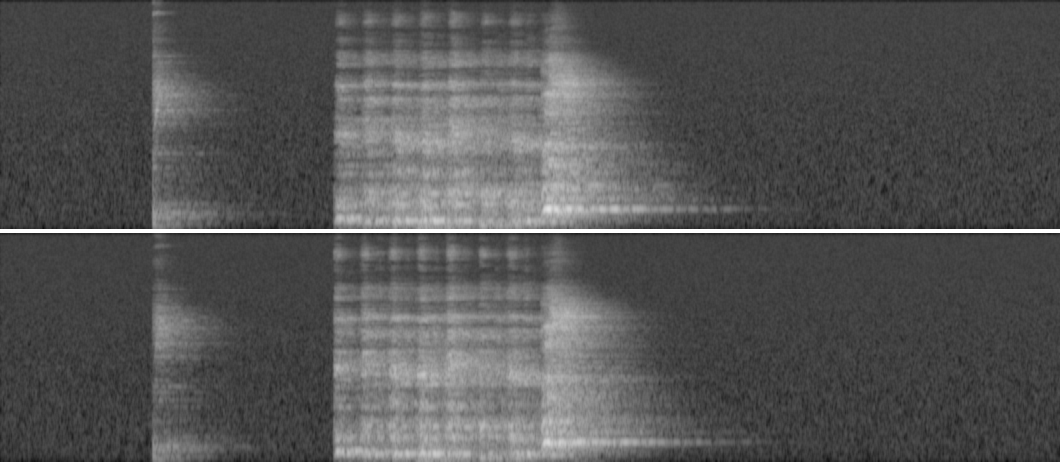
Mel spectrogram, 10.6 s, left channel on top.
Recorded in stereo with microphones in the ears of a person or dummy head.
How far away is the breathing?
About 1.5 m.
